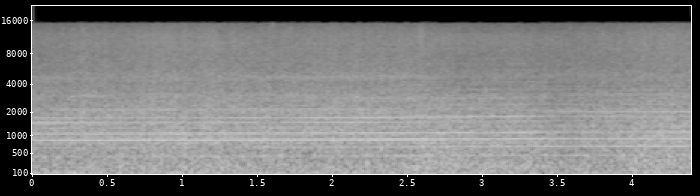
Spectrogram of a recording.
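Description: Yamaha FZ6 (Fazer 600) inline-four engine running at a steady cruise through a WR sport exhaust with the dB killer left out, its pitch holding level. Heavy wind rumble on the microphone from riding at road speed.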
